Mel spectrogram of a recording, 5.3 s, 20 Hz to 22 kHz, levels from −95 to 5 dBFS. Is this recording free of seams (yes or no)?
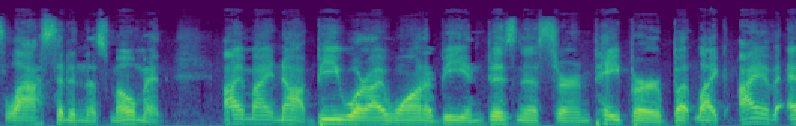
no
